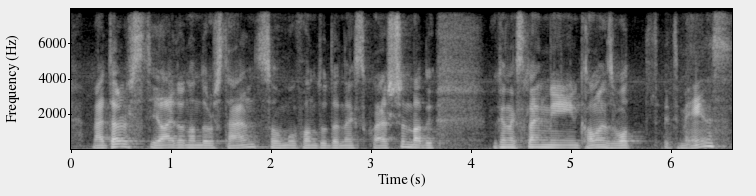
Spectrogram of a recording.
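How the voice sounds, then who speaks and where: Against noticeable background noise, a man of medium pitch talks with fairly even intonation. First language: not English. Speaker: English learner and video creator. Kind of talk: solo speaking practice, answering questions. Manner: halting, searching for words.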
